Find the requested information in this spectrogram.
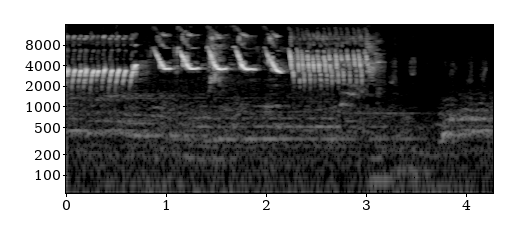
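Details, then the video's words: Canary singing in the riwikan style: a fast buzzy trill, then four clear downslurred whistles spaced evenly, then a second rapid rattling trill that fades out, over a faint low hum. "Riwikan Burung Kenari Paud!"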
